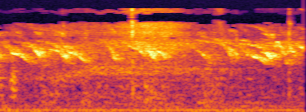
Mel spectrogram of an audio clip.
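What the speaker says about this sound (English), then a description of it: "There's a chicken somewhere." A solid black gamefowl hen clucks outdoors, a run of short, repeated clucks at moderate distance over a steady low background hum.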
